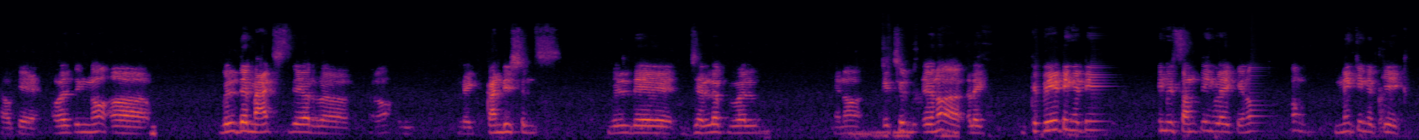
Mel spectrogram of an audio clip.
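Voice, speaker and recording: A man's voice: high voice, moderate pace, long pauses, bright, forceful tone, rough recording. A man with an Indian accent talking casually as a cricket panelist, hesitant and often padding his sentences with filler phrases. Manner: hesitant, repeats "you know" constantly. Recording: faint background noise.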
